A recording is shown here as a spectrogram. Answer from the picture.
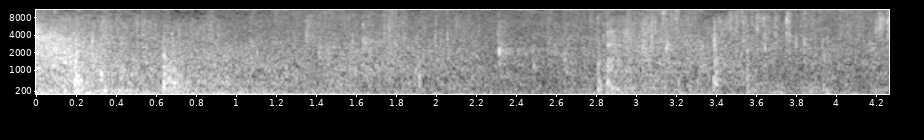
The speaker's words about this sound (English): And then it just passes between 2 ribs, travels another 10 feet, and the Minotaur glances back. And then there's the explosion.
